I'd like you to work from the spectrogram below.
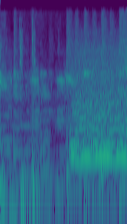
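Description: Railway train rumbling steadily with rhythmic clatter, then a loud sustained horn or whistle blast comes in and holds to the end, close and prominent.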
